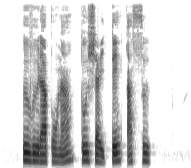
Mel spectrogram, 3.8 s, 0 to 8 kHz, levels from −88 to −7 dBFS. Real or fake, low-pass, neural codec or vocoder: real; 7.2 kHz; none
